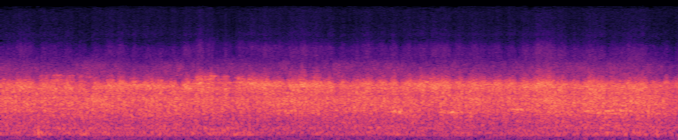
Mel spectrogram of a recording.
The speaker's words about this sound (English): Italian fascist newspapermen interrupt the Lion of Judah. They whistle, boo, and shout.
